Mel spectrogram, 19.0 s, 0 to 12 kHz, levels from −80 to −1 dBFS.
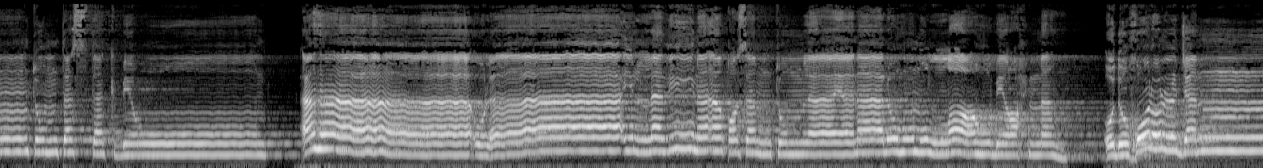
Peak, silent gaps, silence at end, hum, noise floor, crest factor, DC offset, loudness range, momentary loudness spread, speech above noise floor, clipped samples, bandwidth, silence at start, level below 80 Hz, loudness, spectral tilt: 0 dBFS; none; 0 s; none; -38 dBFS; 16 dB; under 0.1%; 7 LU; 10 LU; 22 dB; under 0.1%; 11.5 kHz; 0 s; -56 dBFS; -16 LUFS; -4.5 dB/octave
